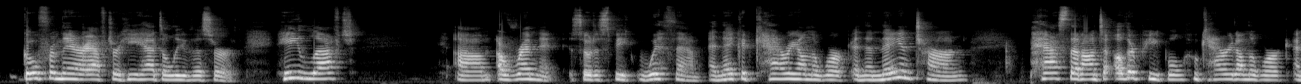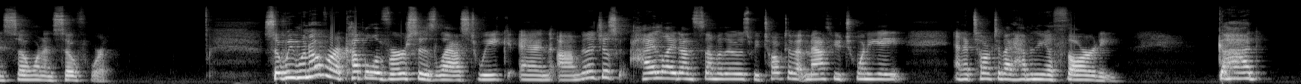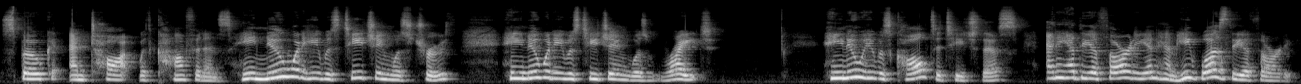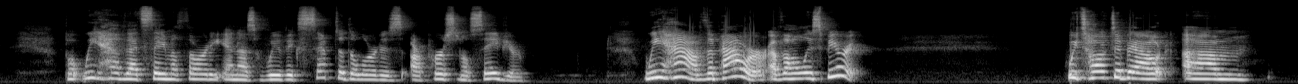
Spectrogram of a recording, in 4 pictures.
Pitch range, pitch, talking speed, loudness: 215-270 Hz, 240 Hz, 175 wpm, -13 LUFS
